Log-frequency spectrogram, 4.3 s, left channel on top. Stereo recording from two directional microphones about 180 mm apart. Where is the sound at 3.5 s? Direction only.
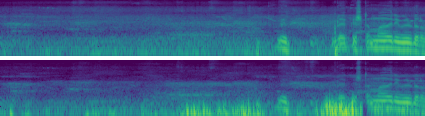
Centre (ahead or behind).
